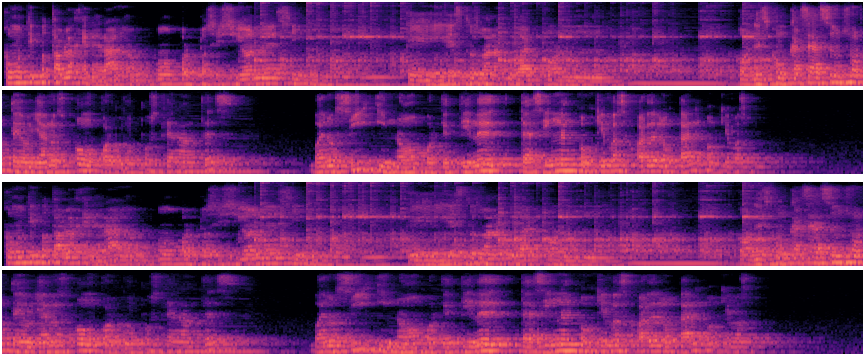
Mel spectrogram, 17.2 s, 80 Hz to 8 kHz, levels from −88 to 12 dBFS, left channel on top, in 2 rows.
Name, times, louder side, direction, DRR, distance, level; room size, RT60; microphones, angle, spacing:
voice 1, 0.0-3.8 4.0-6.1 7.1-10.9 11.7-16.1, left 1 dB, 50° left, 3 dB, 0.4 m, -24 dB
sound 1, 2.3-7.9, equal, 5° right, 0.6 m, -31 dB
Telephone, 2.8-3.3 4.1-5.3 6.1-7.3 8.1-9.3 10.1-11.2 12.1-13.4 14.1-14.7, equal, 85° left, 0.7 m, -36 dB
2.4 x 2.1 x 3.3 m, 1.1 s
head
